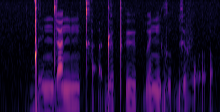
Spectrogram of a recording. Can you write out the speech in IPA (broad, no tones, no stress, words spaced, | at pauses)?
ɡ͡ǃɪndanɪnkʰa̰ ɖʏpʼʉ ɓɵnɡuɡʏv ɔ̰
